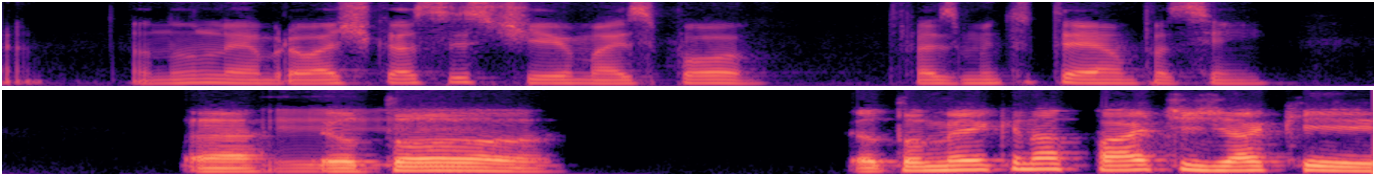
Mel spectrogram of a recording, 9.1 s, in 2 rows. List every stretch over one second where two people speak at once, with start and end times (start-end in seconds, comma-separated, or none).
none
